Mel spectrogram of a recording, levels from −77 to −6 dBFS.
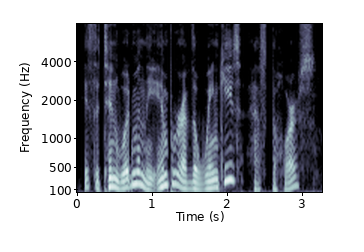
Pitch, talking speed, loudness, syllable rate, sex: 145 Hz, 220 wpm, -19 LUFS, 6.3 syllables/s, male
